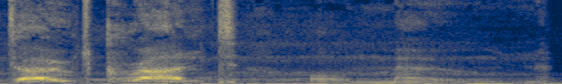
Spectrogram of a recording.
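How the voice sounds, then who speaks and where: A British man playing a gleefully evil, flirty undead necromancer in an audio roleplay, theatrical and foul-mouthed, swinging between sly whispers and shrill shrieks. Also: huge pitch swings, drawn-out words, crowd noise, full character voice. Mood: excited, conspiratorial. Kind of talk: audio roleplay acting spoken to the listener.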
